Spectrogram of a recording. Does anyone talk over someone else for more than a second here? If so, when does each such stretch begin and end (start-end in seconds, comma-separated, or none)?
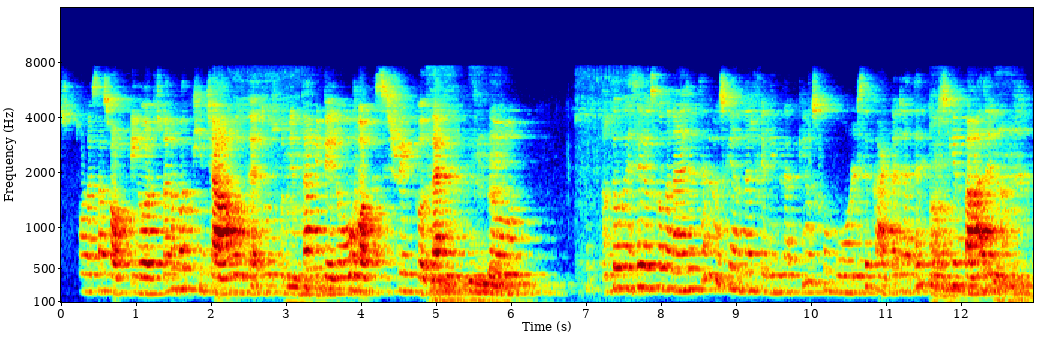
none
